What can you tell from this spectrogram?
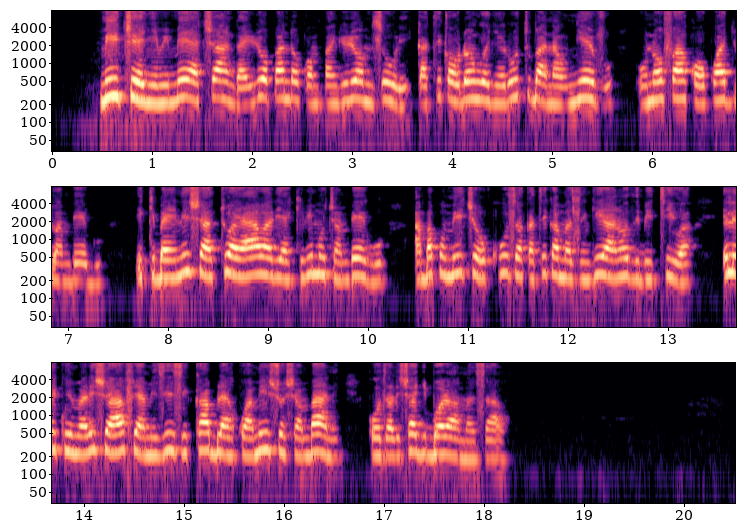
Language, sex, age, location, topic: Swahili, female, 25-35, Dar es Salaam, agriculture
